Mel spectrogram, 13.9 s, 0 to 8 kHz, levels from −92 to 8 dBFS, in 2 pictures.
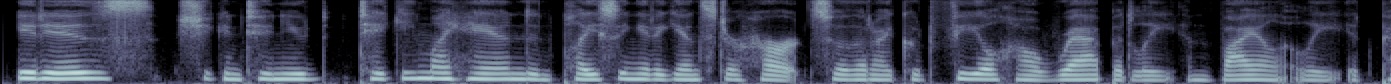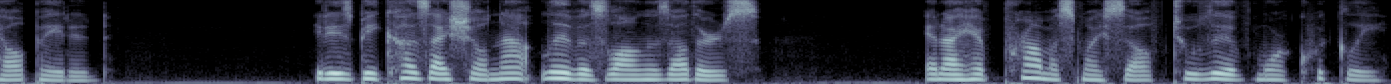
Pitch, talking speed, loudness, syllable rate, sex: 180 Hz, 190 wpm, -20 LUFS, 5.4 syllables/s, female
